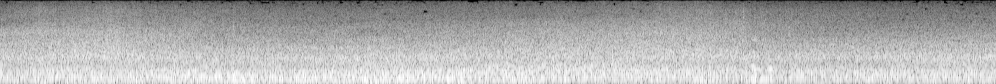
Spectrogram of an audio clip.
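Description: Steady rush of surf breaking and washing up the beach, mixed with wind noise on the microphone.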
